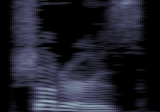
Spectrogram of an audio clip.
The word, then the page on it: shudders: British English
